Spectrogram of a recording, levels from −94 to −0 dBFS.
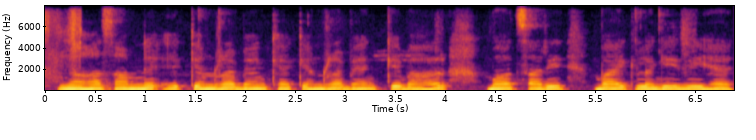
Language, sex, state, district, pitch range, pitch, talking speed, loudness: Hindi, female, Uttar Pradesh, Etah, 210-220 Hz, 215 Hz, 140 wpm, -13 LUFS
